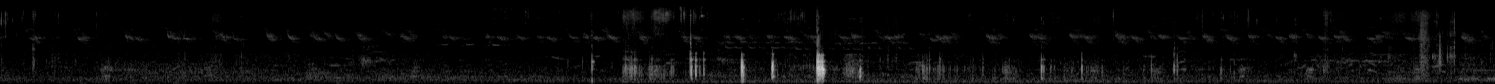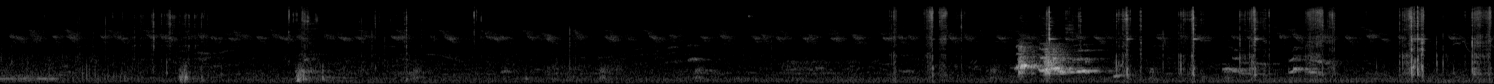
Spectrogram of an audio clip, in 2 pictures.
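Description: Yard ambience of hens clucking over a steady high chirping. A few sharp knocks come about six to eight seconds in, and near the end there is a run of quick ticks from a knife cutting ginger against a stone grinder.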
